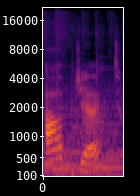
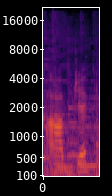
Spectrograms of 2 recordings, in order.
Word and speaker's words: object: the meaning is object object with an emphasis on the first part of the word is a thing it means a thing an object in your home an object in your classroom whereas object when you put stress on the second part of the word means to be against something you're probably thinking you sound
